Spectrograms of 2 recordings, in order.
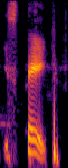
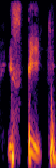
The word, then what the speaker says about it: steak: de vaca, steak, beef, importante, pronúncia steak. Muitas vezes eu já vi em alguns diálogos trabalhando com os alunos, eles pronunciarem com o som de i, stick.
